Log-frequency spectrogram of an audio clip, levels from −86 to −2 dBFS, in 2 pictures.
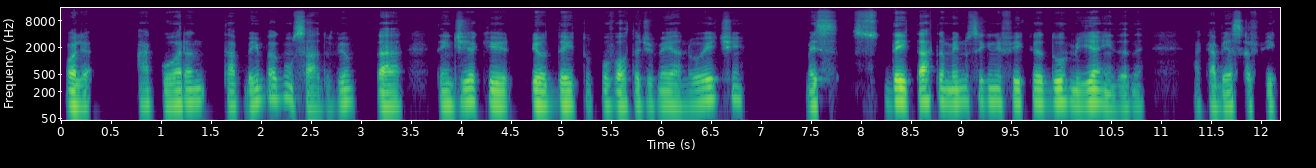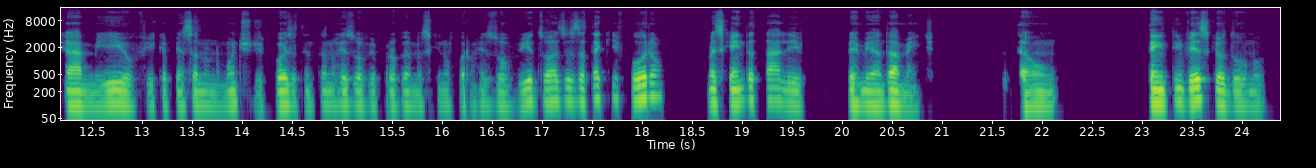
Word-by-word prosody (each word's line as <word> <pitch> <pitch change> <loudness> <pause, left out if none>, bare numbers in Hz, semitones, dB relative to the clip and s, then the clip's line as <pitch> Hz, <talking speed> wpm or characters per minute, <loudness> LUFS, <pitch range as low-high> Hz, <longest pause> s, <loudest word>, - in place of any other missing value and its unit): Olha, 95 -2 +2 0.4
agora 105 +3 -3 0.2
tá 100 -1 -5
bem 105 +4 -3
bagunçado, 120 - -4
viu? 110 +3 -4 0.2
Tá. 95 -1 +1 0.3
Tem 100 0 -4
dia 115 +4 0
que 105 -2 -1 0.2
eu 105 -2 +4
deito 100 +1 -2
por 105 - -6
volta 100 +1 -2
de 100 0 -11
meia 100 -2 -3
noite, 125 +6 -3 0.6
mas - - -3
só - - -4
deitar 120 +1 +6
também 115 -2 -2
não 120 - -5
significa 115 -1 -3
dormir 110 -1 +1
ainda, 90 -6 -1
né. 95 -1 -14 0.5
A - - -19
cabeça 95 +1 -5
fica 100 +1 +1
a - - +5
mil, 95 +2 +1
fica 95 +1 -10
pensando 95 +1 -3
num 95 -1 -9
monte 100 +2 -4
de 90 - -12
coisa 100 -1 +4
tentando 100 +1 -9
resolver 100 -1 -3
problemas 95 0 -6
que - - -18
não 100 - -9
foram 95 0 -9
resolvidos 100 +4 -3
ou, 115 - +4
às 120 0 +1
vezes, 125 -1 -1
até 135 +3 +2
que 135 +1 -12
foram, 140 +4 +6 0.4
mas 115 -1 +3
que 115 - +2
ainda 115 +3 +4
tá 125 0 -1
ali, 105 -4 -2 0.4
permeando 100 -1 +3
a 105 - +10
mente. 85 -1 -10 0.7
Então, 95 0 0 0.9
tem 110 0 +9
tem 120 +4 -2
vezes 125 +3 +8
que - - -4
eu 105 - +7
durmo, 95 -1 -4
100 Hz, 160 wpm, -25 LUFS, 95-115 Hz, 0.9 s, a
